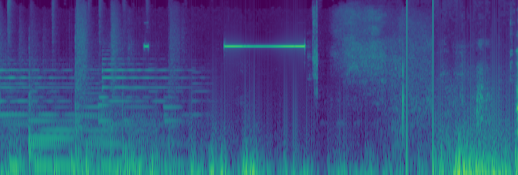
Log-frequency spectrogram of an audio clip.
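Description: Guitar background music dies away in the first couple of seconds. A camera then gives a short electronic beep and a single steady high beep lasting about a second. A few sharp clicks follow over a low rumble.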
